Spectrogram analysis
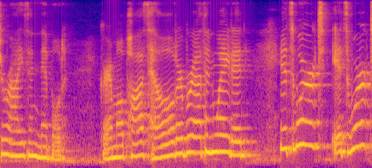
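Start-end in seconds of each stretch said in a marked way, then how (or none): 4.2-5.6 high excited exclamation; joyful cry. A narrator's reading. Grandma Poss seeing Hush visible, high and joyful. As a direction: cry out with joy. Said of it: "she cried".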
